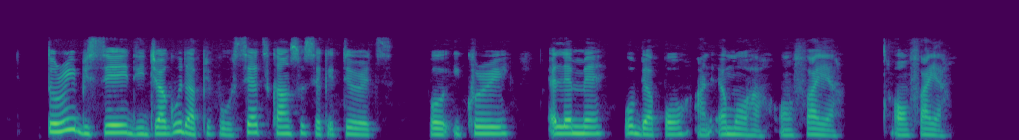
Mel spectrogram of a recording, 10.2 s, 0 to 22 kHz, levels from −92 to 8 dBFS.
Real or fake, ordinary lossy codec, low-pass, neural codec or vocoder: real; none; 7.2 kHz; none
